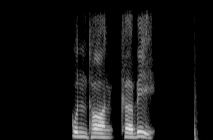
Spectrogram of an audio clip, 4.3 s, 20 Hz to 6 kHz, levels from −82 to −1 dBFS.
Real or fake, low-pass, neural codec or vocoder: fake; 5.4 kHz; codec, 16 kHz, 2 kbps, X-Codec, HuBERT features, trained on general audio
